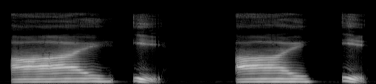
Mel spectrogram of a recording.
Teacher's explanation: Your jaw starts open for the A and then it closes up as your tongue moves for the E. That glide, that movement, that's a diff thong. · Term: diphthong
